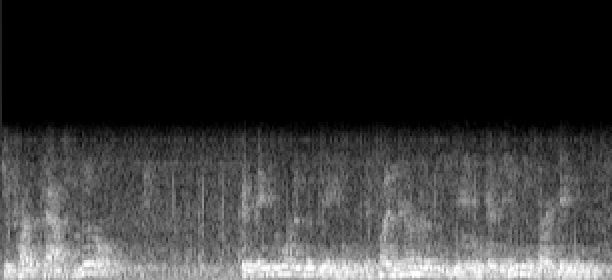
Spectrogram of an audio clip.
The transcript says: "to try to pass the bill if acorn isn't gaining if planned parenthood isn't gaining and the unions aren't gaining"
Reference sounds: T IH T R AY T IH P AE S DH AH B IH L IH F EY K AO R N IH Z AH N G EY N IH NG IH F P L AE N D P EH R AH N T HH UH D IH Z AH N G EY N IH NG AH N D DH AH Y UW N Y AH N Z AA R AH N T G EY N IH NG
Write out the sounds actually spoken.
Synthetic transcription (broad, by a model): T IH T R AY T IH P AE S DH AH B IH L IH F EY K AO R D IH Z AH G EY IH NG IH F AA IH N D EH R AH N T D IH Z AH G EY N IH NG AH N DH AH Y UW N Y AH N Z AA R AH T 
